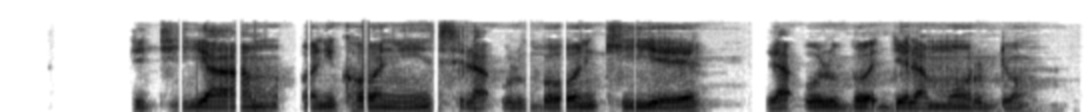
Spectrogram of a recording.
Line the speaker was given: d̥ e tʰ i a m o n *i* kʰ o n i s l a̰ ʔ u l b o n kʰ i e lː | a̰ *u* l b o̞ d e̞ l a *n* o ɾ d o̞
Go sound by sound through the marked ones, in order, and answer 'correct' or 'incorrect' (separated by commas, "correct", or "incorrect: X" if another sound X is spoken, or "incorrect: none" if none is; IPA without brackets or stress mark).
correct, correct, incorrect: m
